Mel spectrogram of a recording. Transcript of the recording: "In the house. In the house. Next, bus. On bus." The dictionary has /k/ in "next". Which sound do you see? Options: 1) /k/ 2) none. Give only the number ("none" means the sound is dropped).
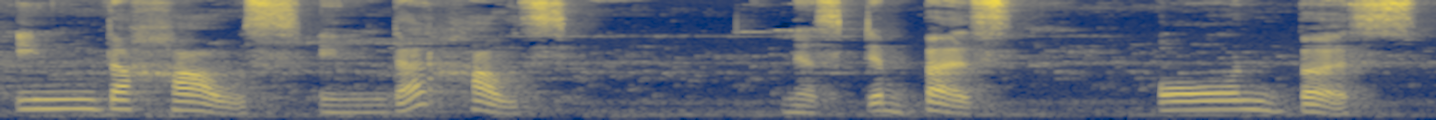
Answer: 2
